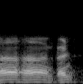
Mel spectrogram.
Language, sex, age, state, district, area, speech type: Sindhi, male, 60+, Gujarat, Kutch, urban, conversation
